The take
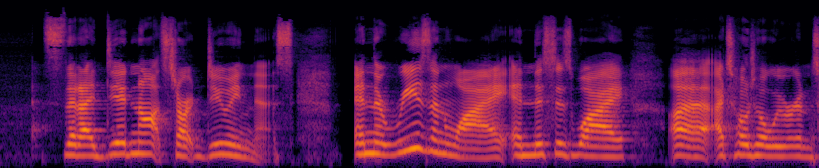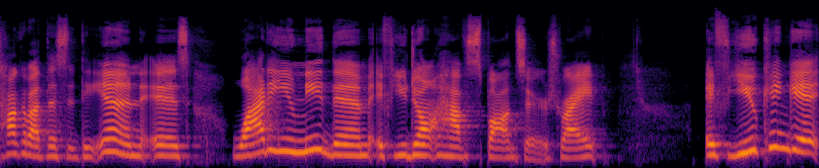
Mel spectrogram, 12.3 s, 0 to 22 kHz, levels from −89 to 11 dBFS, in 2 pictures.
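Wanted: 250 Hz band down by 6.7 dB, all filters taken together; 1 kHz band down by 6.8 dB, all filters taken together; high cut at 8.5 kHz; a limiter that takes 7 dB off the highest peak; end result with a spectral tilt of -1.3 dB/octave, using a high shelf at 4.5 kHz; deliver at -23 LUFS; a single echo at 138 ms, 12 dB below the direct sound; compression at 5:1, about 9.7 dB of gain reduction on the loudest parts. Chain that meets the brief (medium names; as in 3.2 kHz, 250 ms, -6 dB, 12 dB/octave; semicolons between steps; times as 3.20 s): low-pass 8.5 kHz; peaking EQ 250 Hz -8 dB; peaking EQ 1 kHz -8.5 dB; treble shelf 4.5 kHz +8 dB; compression 5:1, threshold -22 dBFS; peak limiter -15 dBFS; delay 138 ms -12 dB; trim +4.5 dB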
